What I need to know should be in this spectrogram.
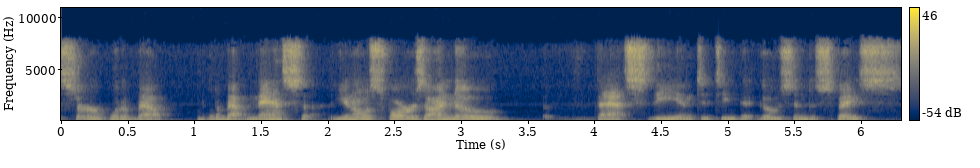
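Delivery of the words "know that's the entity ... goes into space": ordinary talk, nothing marked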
